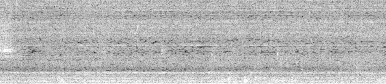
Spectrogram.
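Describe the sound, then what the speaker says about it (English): Parsley is rinsed under a kitchen tap, with a steady, soft hiss of running water throughout and faint splashing. "Get this a quick rinse,"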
